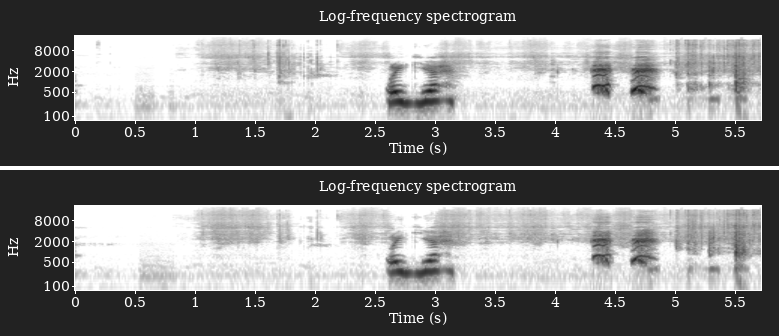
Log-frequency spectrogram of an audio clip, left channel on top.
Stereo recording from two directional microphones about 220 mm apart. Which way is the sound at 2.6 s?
5° left (ahead or behind).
